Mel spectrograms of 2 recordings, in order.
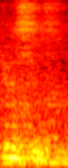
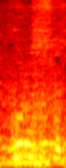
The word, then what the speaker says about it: कृष्ण: हमको बोलते जय श्री कृष्ण वो कृष्ण नहीं बोते वो कषण बोलते ठीक लेकिन असली उच्चारण कृष्ण अब इसके अर्थ क्या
